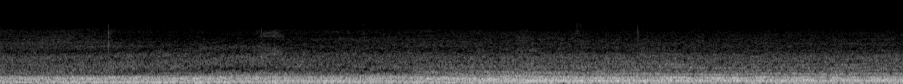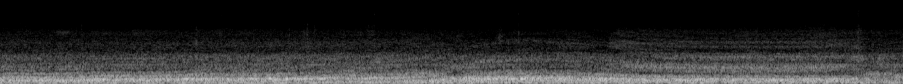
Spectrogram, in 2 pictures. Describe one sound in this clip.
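A diesel school bus engine idles.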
